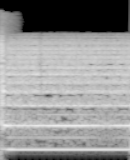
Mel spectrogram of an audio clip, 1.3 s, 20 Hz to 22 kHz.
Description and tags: A combination of different Samples (Kawai K1 and Roland Fantom). The result is this creation. Loopstart is at 30455.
